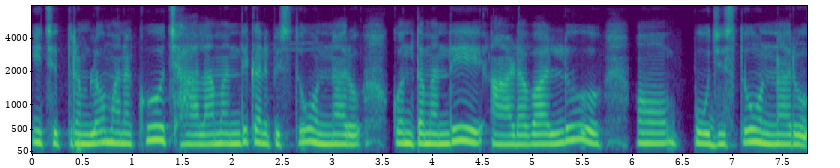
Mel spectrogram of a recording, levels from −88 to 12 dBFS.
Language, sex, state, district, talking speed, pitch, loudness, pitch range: Telugu, female, Andhra Pradesh, Chittoor, 100 wpm, 210 Hz, -12 LUFS, 200-230 Hz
